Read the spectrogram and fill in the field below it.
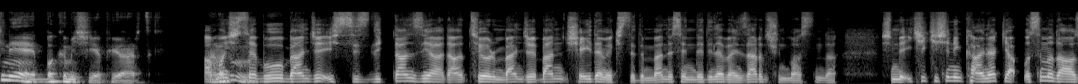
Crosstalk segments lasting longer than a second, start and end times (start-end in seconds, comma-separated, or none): none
